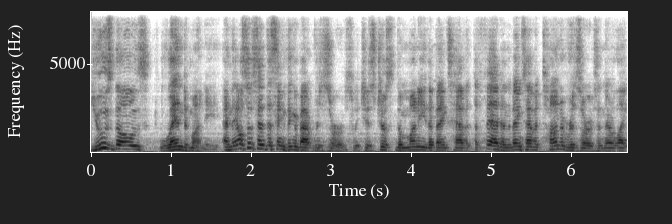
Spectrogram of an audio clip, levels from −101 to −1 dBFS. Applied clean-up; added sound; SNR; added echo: none; none; none; reverberation time 0.1 s.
